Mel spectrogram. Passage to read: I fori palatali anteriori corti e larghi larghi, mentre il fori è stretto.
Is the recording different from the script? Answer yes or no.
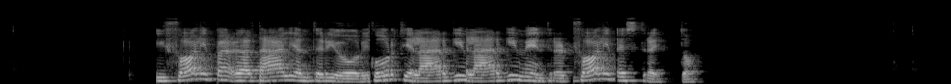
no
